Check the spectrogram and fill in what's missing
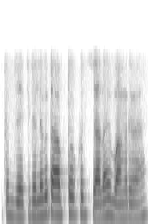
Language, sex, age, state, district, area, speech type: Hindi, male, 18-30, Rajasthan, Jodhpur, rural, conversation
